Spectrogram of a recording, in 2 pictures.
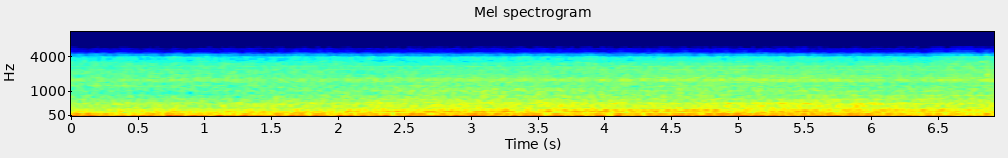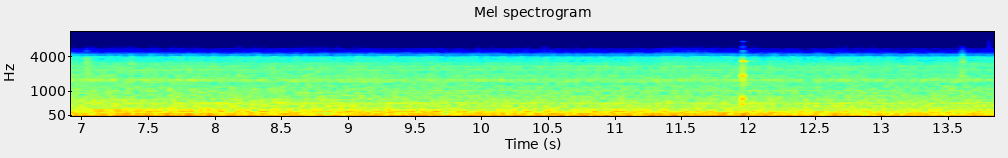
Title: Suzuki GD 110s Engine Noise problem Timing Prose's+Timing Chain vibration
